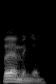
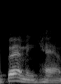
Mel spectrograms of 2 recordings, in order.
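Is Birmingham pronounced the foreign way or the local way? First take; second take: local; foreign. First: It is pronounced the way locals say it. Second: It is pronounced the way outsiders say it. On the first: This is how locals say the name. The speaker calls it right. "not Birmingham" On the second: This is how outsiders say the name. The speaker calls it wrong. "they say Birmingham"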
